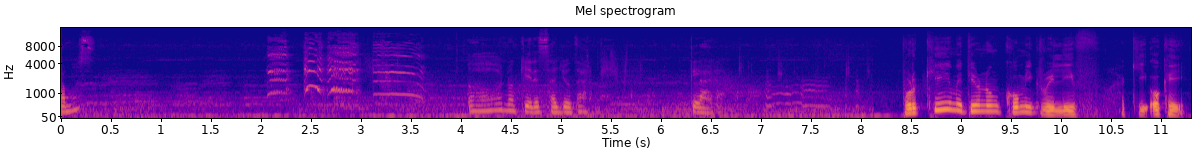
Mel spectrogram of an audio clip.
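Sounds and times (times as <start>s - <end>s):
speech: 0.0s - 0.4s, 4.1s - 5.5s, 6.3s - 6.7s, 8.4s - 11.2s
low steady hum: 0.0s - 11.2s
rooster crowing: 0.7s - 4.0s, 6.7s - 8.0s.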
